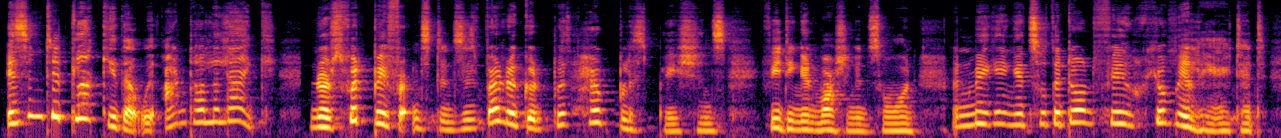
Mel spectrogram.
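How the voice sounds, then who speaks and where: A woman voicing a tactful senior army nurse, measured, motherly and precise, in a story reading. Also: sits high, sing-song, voice pushed up. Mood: tactful, earnest.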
